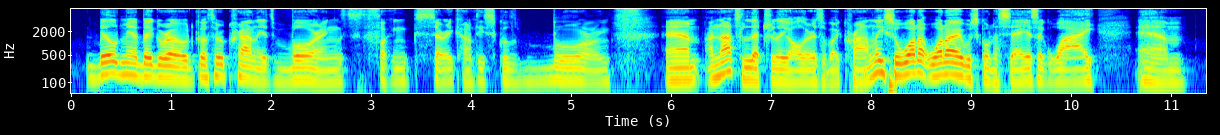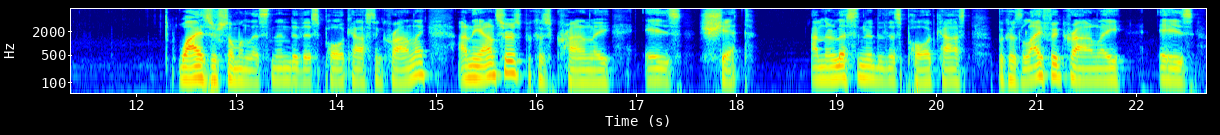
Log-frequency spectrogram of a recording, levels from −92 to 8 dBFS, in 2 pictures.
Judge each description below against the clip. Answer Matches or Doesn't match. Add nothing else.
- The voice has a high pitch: Doesn't match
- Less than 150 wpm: Doesn't match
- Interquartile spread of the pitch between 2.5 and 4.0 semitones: Matches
